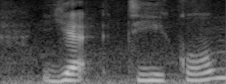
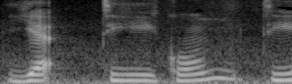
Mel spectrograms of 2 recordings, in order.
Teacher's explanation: Make sure you give it jahr and abruptly stop that sound inside of the throat and give hamza that sharp sound so that we do not turn this into an alif mad.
